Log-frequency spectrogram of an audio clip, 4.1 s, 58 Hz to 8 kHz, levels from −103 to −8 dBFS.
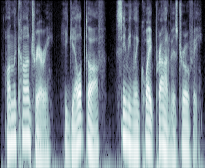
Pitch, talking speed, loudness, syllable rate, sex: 105 Hz, 175 wpm, -17 LUFS, 5.6 syllables/s, male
